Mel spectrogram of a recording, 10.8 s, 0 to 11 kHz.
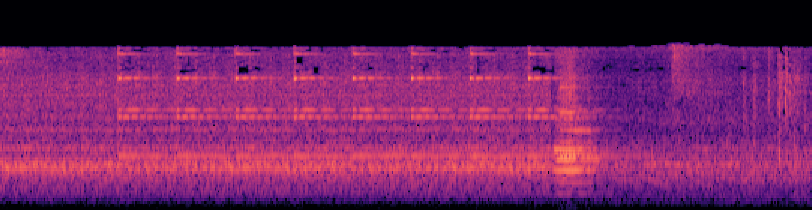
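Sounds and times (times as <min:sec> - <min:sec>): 
passenger train rolling in on the track with a heavy rumble: 0:00.0 - 0:10.8
passenger train horn blowing: 0:07.3 - 0:08.2.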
